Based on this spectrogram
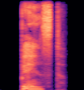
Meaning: accusative singular of pénz
- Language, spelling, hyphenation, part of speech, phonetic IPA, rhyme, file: Hungarian, pénzt, pénzt, noun, [ˈpeːnst], -eːnst, Hu-pénzt.ogg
